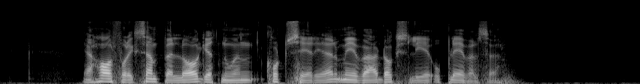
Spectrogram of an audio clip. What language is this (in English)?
Norwegian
